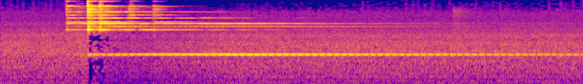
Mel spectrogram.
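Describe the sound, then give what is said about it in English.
Bell struck once during a quiet listening exercise, followed by a steady, clear high tone that lingers and slowly fades over several seconds. “Raise your hand quietly when you can no longer hear the sound of the bell.”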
